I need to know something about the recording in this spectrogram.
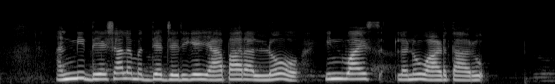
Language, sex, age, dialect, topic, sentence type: Telugu, female, 18-24, Southern, banking, statement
